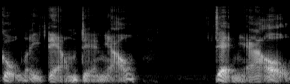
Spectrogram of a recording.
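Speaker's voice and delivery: low, stern, bossy grandmotherly voice. Giving a mom kind of order, sounding like Aunt Evelyn. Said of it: "Kind of sound like Aunt Evelyn right now".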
